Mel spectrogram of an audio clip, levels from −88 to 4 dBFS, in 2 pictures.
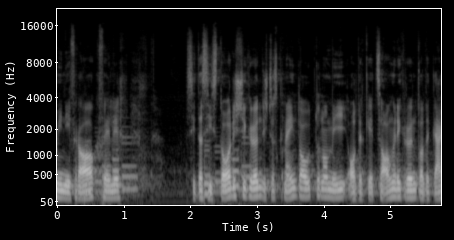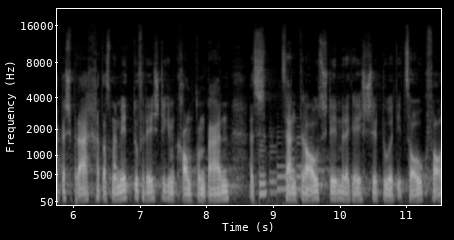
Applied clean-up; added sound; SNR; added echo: none; Guitar; 11 dB; none.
